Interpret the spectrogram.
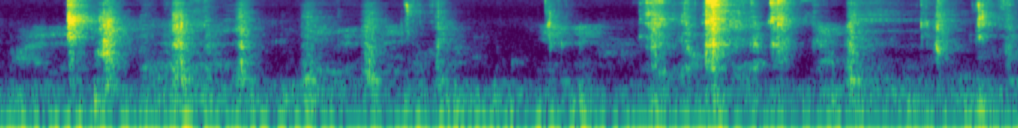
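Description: Close-up mouth sounds of eating spicy Thai cucumber salad: crisp crunching and chewing, an irregular run of short crackles several times a second, loudest a little past the middle.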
